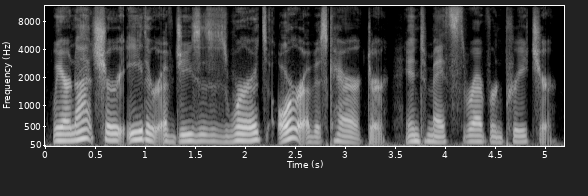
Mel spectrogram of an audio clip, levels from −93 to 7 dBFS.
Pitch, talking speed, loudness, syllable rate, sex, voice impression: 150 Hz, 185 wpm, -19 LUFS, 5.6 syllables/s, female, very feminine, middle-aged, slightly thin, tensed, slightly powerful, slightly dark, slightly hard, clear, fluent, slightly raspy, slightly cool, intellectual, slightly refreshing, slightly sincere, calm, slightly friendly, slightly reassuring, very unique, slightly elegant, wild, slightly sweet, lively, strict, slightly intense, sharp, slightly light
